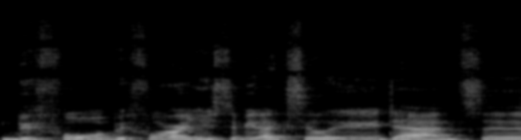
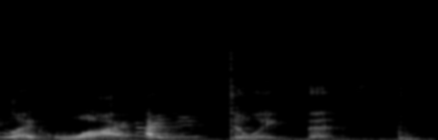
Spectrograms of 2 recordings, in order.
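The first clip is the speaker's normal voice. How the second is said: high, breathy, whimpering plea; pained plea; 4 dB quieter than usual. Real, not acted. Begging animal abusers to stop, high and pained. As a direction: ask it as if close to tears.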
